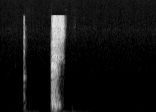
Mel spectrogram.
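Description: A single short, sharp burst of noise just under a second in, lasting about a fifth of a second, with a faint click shortly before it.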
